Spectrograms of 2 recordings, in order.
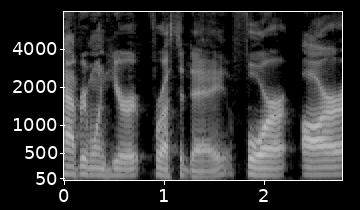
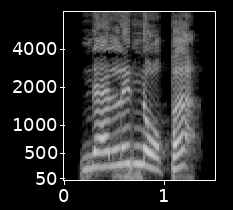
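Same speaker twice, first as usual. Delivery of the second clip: terrible, exaggerated, put-on Cockney accent; 13 semitones higher, 5 dB louder than usual. Taking a turn at name jokes, saying the name in worst exaggerated Cockney accent. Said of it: "in my worst absolute Cockney accent".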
